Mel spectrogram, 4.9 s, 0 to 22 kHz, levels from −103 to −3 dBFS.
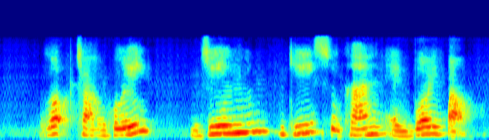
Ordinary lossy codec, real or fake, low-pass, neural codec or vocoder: none; fake; 7.2 kHz; codec, 16 kHz, 1 kbps, FreqCodec, smaller model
